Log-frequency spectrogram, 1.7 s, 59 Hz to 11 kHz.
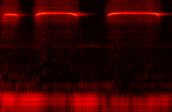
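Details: Old Jensen #35 live steam engine, electric-heated boiler on a variac at about 100 volts, first run in decades after about 10 minutes heating: two clean, steady high whistle blasts with slight steam hiss at onset; whistle works fine at full pressure.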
